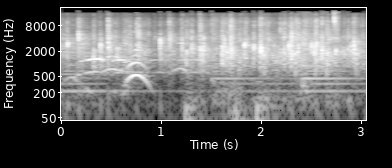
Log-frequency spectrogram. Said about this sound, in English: And I'm going to get you all to give them an even bigger clap soon.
